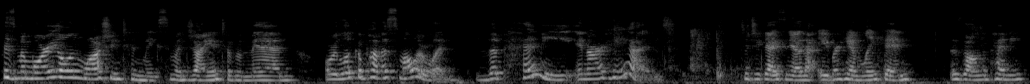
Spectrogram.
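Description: A woman with a high voice reads a picture book to young children. Her delivery is sing-song and encouraging, as a storytime teacher would be. The room around her is live and echoey. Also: moderate pace, slight background noise. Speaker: storytime reader. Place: living room, indoors. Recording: roomy, echoey home recording.

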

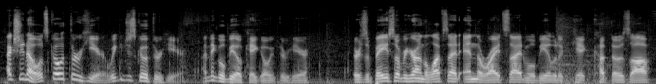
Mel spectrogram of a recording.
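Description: A fast-talking young man with a lower voice that swings widely in pitch, rambling through a video game playthrough. His voice is slightly hoarse, as if he's losing it, with game music faint behind him. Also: sing-song, fairly bright tone. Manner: chatty, rambling with many fillers. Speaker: gaming channel host. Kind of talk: casual let's-play commentary.

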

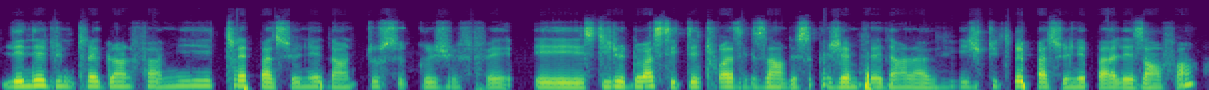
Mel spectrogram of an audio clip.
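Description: A woman from Cameroon introducing herself on a video call, lively and enthusiastic. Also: low voice, moderate pace, hardly any pauses, no room sound. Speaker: marketing manager, panelist. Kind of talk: self-introduction on webinar. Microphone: headset on video call.

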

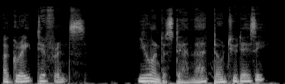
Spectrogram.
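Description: An actor playing a cold, puritanical male lodger who sermonizes with quiet menace in a radio drama. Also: mid-range voice, fairly quick, vocal fry, breathy edge, no echo, studio quality. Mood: preaching.

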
